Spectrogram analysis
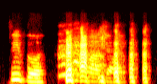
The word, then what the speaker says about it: Webauwaca: like Webauwaca. Chewbacca, It's like, okay, Chewbacca.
